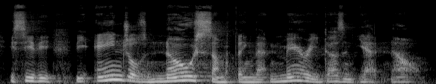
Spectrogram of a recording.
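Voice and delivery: ordinary talk, nothing marked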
